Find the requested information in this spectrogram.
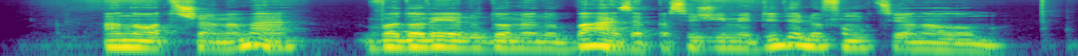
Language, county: Lithuanian, Kaunas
